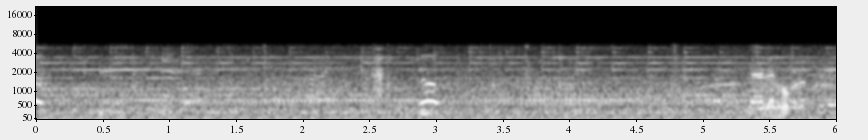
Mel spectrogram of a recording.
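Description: Steady whine of a stopped Amtrak passenger train standing at the platform, several even tones held without change, with brief voices of people nearby.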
